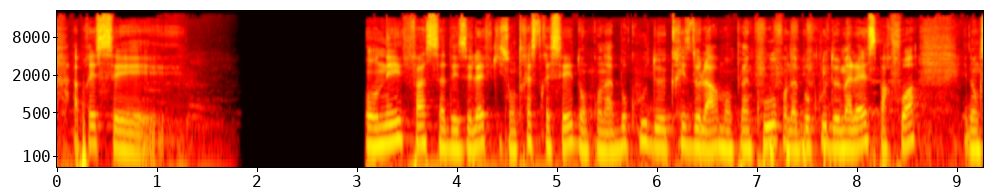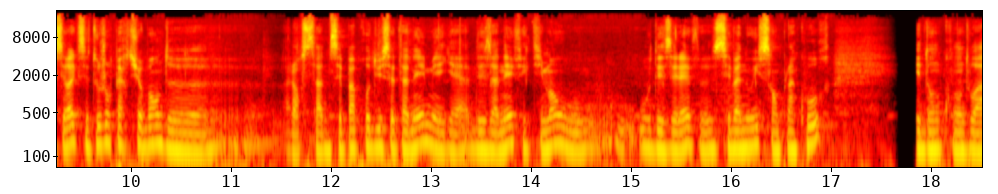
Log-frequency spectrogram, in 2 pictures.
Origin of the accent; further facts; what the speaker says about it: Auvergne-Rhône-Alpes, France; je viens d'Auvergne, de Plaine de la Limagne, donc c'est très, très agricole également.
